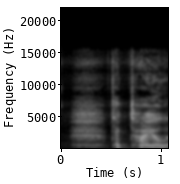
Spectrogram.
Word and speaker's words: tactile: 연민으로 가득 찬 그늘은 offers a tactile, 네, tactile이라고 해도 되고 tactile이라고 발음을 하셔도 괜찮아요. tactile embrace, 촉각적인 포옹을 선사하고 and effortlessly bridges the useful with the timeless.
